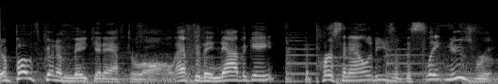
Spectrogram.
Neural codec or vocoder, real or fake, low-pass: codec, 44.1 kHz, 7.8 kbps, Pupu-Codec; fake; 7.2 kHz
